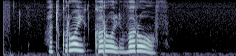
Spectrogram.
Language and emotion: Russian, neutral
